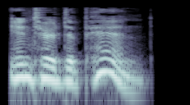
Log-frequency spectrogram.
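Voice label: "interdepend", English, British English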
